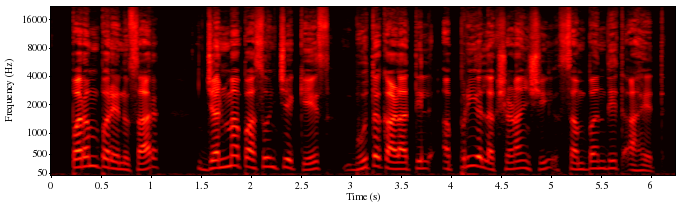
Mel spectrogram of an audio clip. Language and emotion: Marathi, neutral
